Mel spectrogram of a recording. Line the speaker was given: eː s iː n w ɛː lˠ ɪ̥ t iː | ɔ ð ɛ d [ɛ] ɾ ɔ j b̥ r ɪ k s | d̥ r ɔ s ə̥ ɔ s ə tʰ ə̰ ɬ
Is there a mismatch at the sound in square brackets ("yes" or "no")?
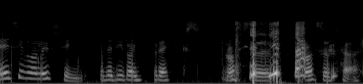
yes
